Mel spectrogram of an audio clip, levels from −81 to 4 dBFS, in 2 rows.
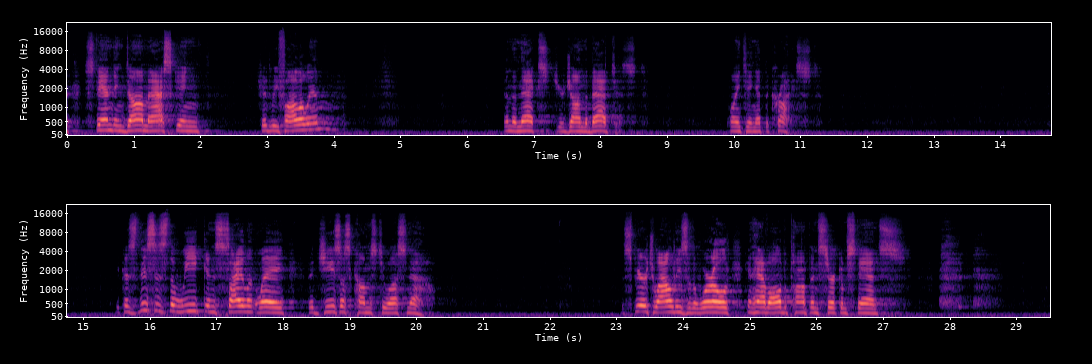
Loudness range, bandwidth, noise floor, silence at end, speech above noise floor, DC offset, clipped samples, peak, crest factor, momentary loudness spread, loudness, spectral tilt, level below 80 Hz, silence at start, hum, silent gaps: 15 LU; 16.5 kHz; -60 dBFS; 1.05 s; 33 dB; under 0.1%; under 0.1%; -8 dBFS; 22 dB; 19 LU; -27 LUFS; -4 dB/octave; -60 dBFS; 0 s; none; none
